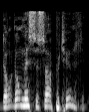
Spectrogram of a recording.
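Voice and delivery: usual speaking voice

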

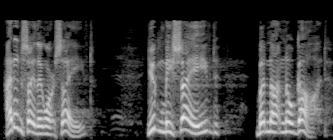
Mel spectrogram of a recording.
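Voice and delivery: ordinary talk

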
